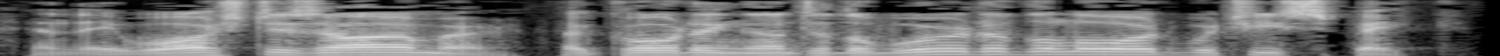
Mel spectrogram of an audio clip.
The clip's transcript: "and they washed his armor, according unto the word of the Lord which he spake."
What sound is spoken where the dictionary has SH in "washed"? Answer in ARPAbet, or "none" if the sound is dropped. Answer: SH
